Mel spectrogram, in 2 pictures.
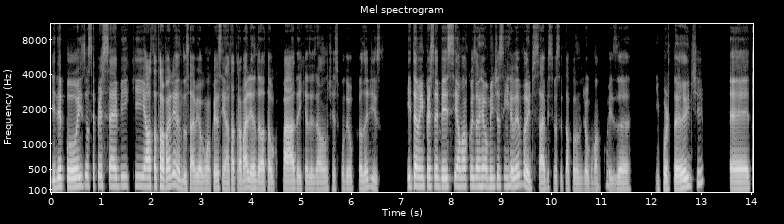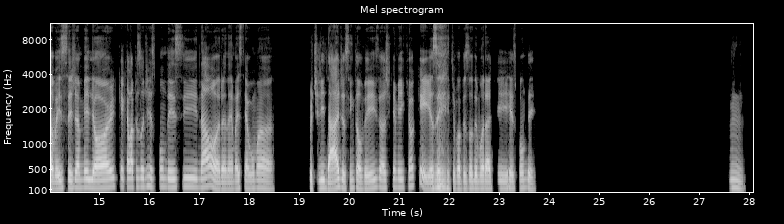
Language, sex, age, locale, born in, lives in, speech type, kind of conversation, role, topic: Portuguese, male, 25-29, pt-BR, Brazil, Portugal, conversation, podcast, guest, Como evitar mal-entendidos em mensagens de texto?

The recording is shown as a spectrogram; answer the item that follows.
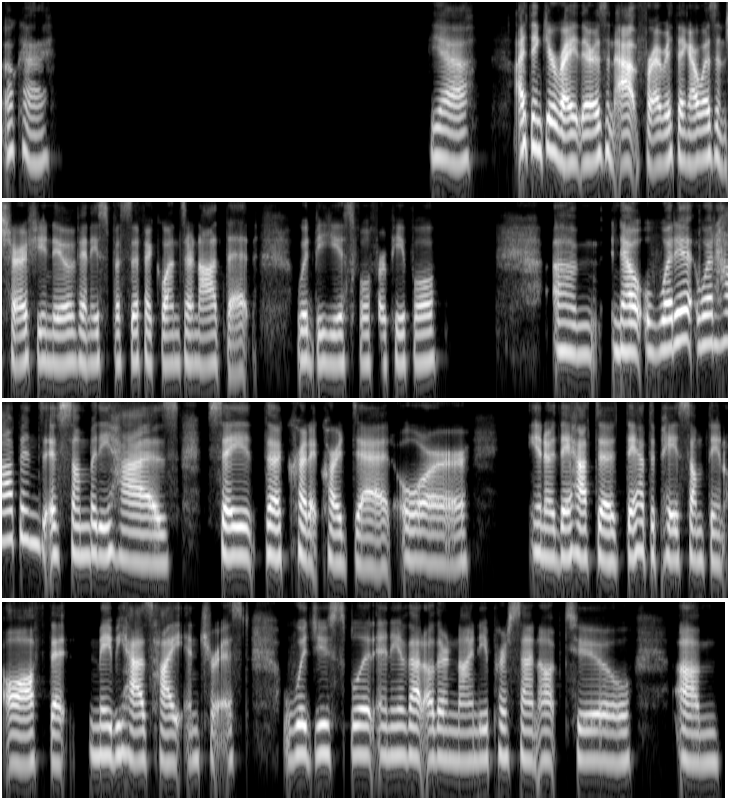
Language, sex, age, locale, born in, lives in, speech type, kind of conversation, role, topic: English, female, 45-49, en-US, United States, United States, conversation, podcast, host, What are some practical ways to build a strong saving habit from the beginning?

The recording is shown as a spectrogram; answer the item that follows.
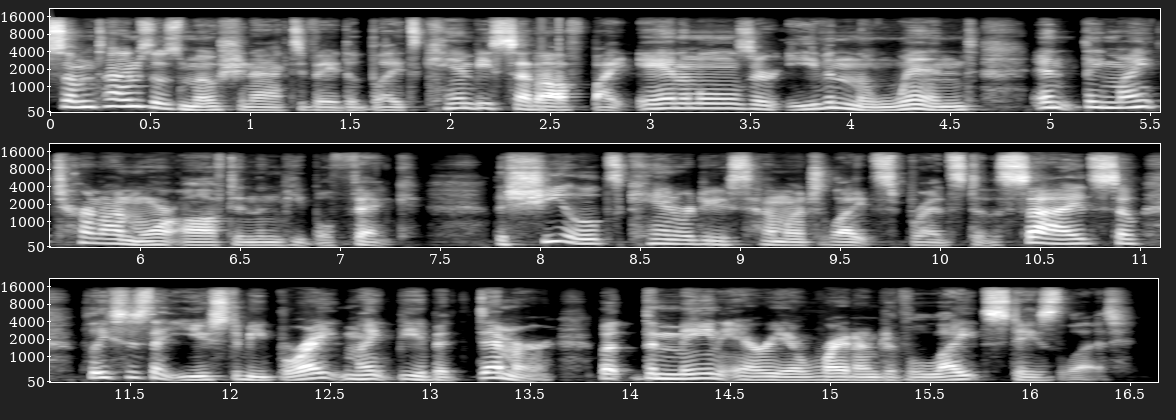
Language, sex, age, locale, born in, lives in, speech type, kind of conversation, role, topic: English, male, 25-29, en-US, United States, United States, read, expert-assistant, expert, How does light pollution affect stargazing and wildlife?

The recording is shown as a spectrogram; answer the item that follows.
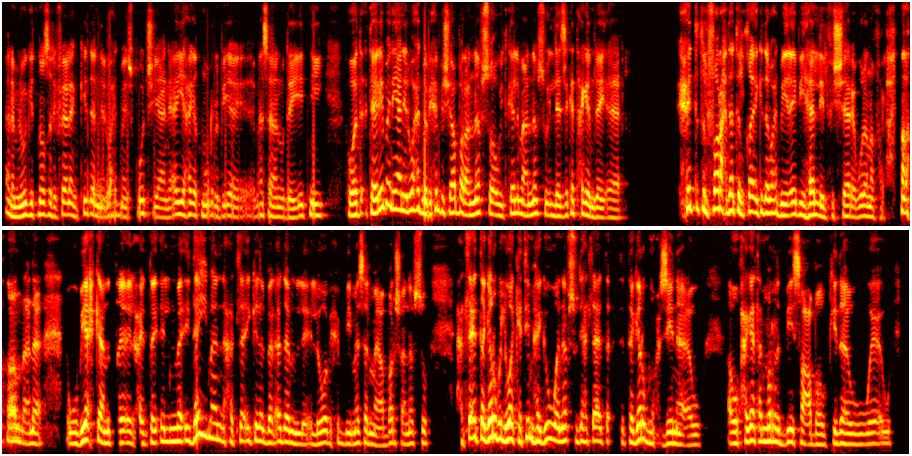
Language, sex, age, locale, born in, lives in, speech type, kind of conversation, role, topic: Arabic, male, 50-54, ar-EG, Egypt, Egypt, conversation, podcast, guest, إيه نصيحتك لحد بيتردد يعبّر عن نفسه؟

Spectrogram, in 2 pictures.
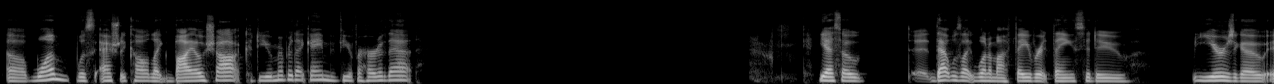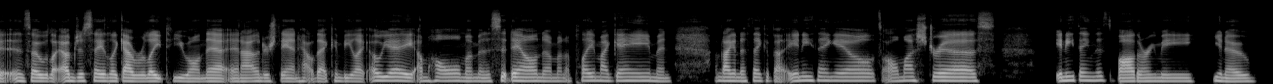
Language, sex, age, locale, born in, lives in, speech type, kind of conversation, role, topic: English, female, 35-39, en-US, United States, United States, conversation, unstructured, none, How do you recharge after a stressful day?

